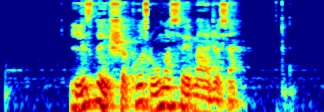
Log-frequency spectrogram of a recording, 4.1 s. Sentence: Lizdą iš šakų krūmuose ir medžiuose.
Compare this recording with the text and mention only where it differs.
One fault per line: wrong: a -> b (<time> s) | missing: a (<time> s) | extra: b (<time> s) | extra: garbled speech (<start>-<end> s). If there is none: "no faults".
no faults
